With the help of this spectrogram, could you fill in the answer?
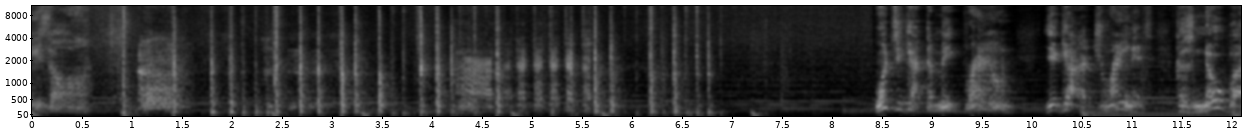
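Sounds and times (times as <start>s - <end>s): knife chopping on cutting board: 0.9s - 7.0s.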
